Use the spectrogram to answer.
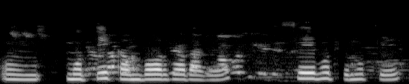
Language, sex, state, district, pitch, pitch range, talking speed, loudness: Chakma, female, Tripura, Dhalai, 235 Hz, 225-270 Hz, 130 wpm, -16 LUFS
